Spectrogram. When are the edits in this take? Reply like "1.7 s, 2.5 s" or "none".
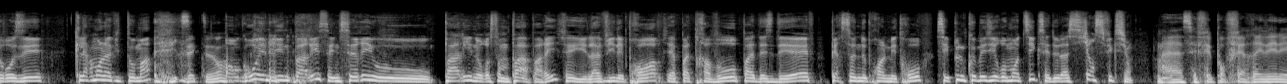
none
